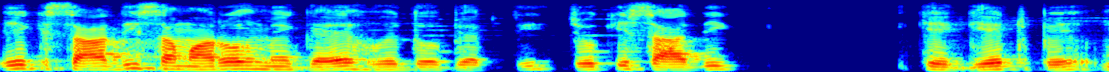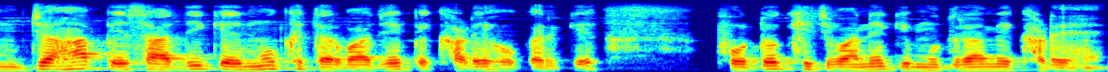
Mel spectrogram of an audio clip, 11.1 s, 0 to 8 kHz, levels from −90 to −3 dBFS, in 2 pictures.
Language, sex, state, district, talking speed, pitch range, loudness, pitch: Hindi, male, Bihar, Gopalganj, 160 wpm, 115-145 Hz, -19 LUFS, 130 Hz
